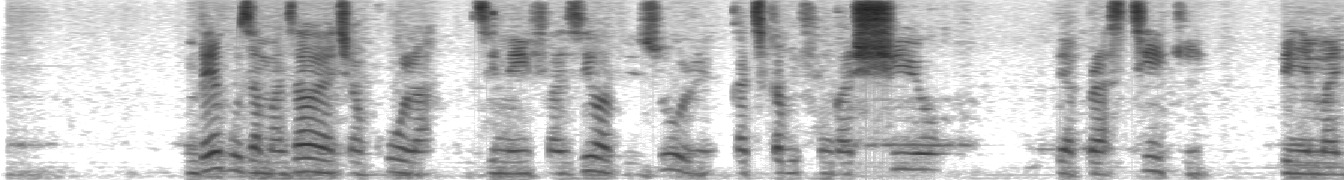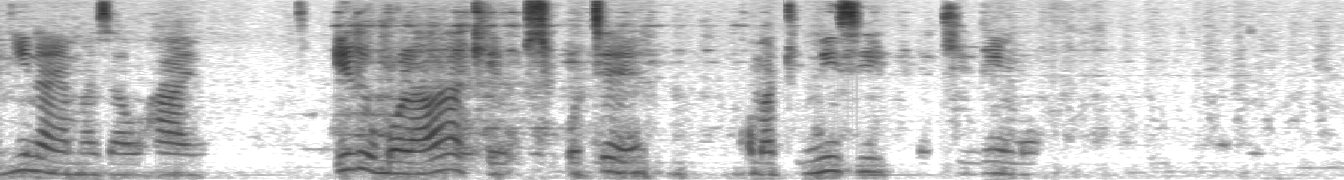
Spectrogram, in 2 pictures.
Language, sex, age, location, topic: Swahili, female, 25-35, Dar es Salaam, agriculture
